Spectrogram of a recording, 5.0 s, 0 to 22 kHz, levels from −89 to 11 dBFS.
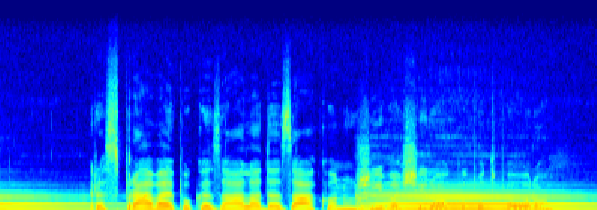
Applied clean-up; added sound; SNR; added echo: none; Bowed string instrument; 1 dB; none.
